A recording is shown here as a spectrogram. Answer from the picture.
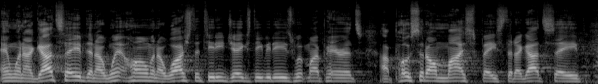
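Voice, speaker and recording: A man with a Kentucky accent speaks at a very fast pace with hardly any pauses. His fairly high pitch stays in a monotone, flat intonation. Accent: Kentucky Southern US. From US South, West Kentucky. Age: 30s. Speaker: pastor. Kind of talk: sermon.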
